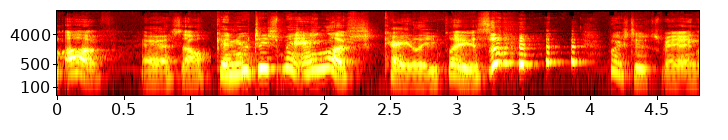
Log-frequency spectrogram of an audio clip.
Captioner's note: laughs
